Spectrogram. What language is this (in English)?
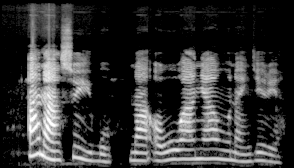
Igbo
